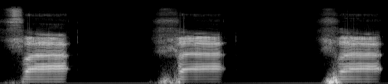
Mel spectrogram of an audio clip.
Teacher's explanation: نیچے والا جو ہونٹ ہے اوپر والے جو دانت ہیں ثنایا ان کو نیچے والے ہونٹ کے ساتھ لگا کے ادا کرنا ہے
